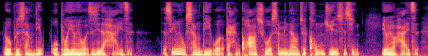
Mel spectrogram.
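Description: A man's voice: sits low, fairly even intonation, rapid-fire, mellow, husky, no echo, studio quality. A middle-aged man, a pastor earnestly telling his personal testimony and acting out the dialogue he quotes.

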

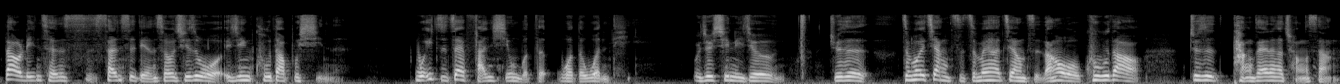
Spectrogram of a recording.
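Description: A woman's voice: lowish voice, fairly quick, darkish tone. A woman with a Taiwanese Mandarin accent, giving an emotional personal testimony as an interview guest and acting out the people in her story. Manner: vivid storytelling, acts out dialogue.

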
